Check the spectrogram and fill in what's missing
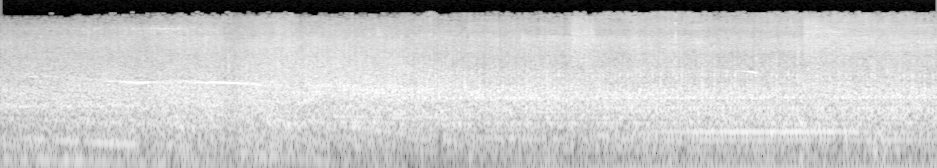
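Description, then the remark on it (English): A large bus engine idles steadily in Medina, the bus ready to leave for Mecca; a continuous low rumble with a broad hiss on top that stays fairly loud and unchanging throughout, with no clear voices. “I think our bus must be ready to leave for Mecca.”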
